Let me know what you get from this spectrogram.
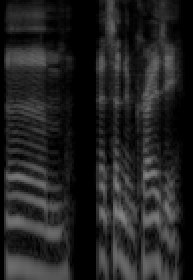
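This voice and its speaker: A man's voice: mid-range voice, fairly even intonation, measured pace, smooth. A man chatting off the cuff as a live streamer, musing aloud and often trailing off as he rambles. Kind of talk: casual off-the-cuff livestream chat.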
